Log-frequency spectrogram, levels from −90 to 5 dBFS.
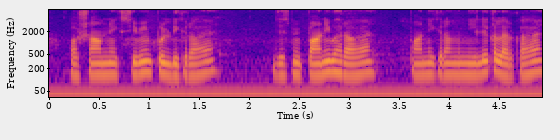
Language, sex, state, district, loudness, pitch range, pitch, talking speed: Hindi, male, Goa, North and South Goa, -27 LUFS, 140-160 Hz, 145 Hz, 230 wpm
